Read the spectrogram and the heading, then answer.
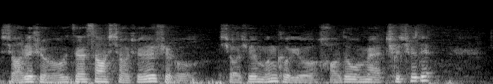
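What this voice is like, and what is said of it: Nanjing dialect speech. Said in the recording (Chinese): “我给大家用南京话讲一段我小时候的故事”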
